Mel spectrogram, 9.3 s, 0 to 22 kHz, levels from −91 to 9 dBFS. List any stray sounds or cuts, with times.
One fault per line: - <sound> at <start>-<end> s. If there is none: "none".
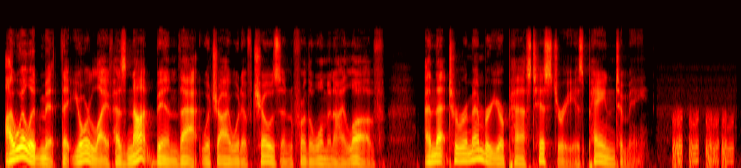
- laugh at 8.4-9.2 s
